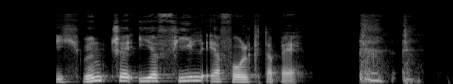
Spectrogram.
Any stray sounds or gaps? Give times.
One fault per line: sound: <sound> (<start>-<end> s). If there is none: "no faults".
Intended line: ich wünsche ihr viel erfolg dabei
sound: cough (3.6-4.3 s)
